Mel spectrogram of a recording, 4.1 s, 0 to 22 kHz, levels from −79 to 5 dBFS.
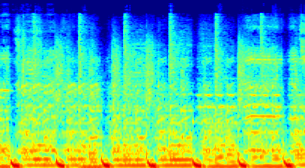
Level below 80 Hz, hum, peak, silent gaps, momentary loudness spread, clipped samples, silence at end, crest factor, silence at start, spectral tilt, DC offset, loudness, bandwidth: -10 dBFS; none; 0 dBFS; none; 2 LU; under 0.1%; 0 s; 8 dB; 0 s; -5.5 dB/octave; under 0.1%; -10 LUFS; 16.5 kHz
